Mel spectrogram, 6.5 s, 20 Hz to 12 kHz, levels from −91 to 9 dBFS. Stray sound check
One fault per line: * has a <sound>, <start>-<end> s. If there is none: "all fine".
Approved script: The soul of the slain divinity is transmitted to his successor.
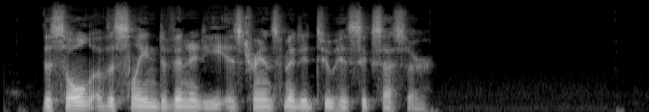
all fine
